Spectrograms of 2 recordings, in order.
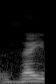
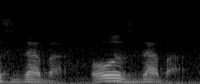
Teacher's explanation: Huruf zai di sini kita baca dia dengan bunyi seperti bunyi lebah.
